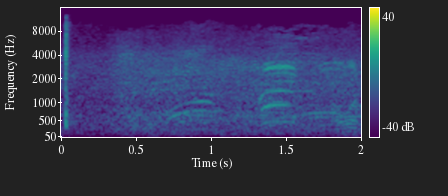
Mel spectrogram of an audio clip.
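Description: Ballpark crowd noise with a single sharp pop at the very start as the pitch lands in the catcher's mitt, followed by a commentator's voice.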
